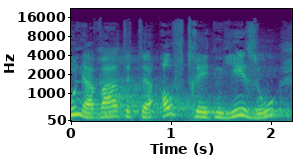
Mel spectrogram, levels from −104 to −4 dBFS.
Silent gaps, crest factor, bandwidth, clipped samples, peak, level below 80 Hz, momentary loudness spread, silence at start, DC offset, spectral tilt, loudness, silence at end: none; 14 dB; 14.5 kHz; under 0.1%; -8 dBFS; -56 dBFS; 4 LU; 0 s; under 0.1%; -8 dB/octave; -24 LUFS; 0 s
